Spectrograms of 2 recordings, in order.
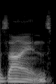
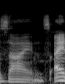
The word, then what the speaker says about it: zine: I always call them Z because I never realized that the term came from magazine. I never knew that it comes from magazine. So, I call them Z. I know how to say it. Zi, but I still say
